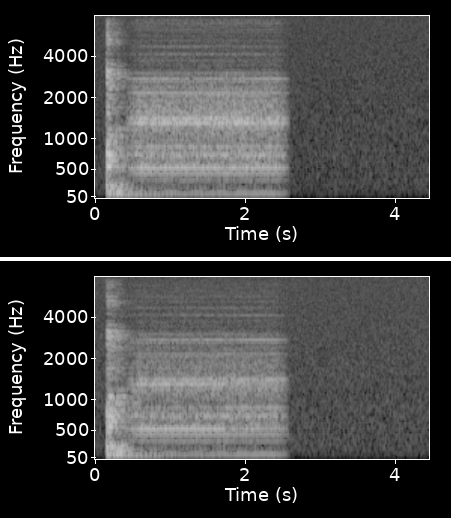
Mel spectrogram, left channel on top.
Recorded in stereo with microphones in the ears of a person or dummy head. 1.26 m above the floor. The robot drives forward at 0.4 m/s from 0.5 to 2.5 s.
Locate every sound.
0.1 s a clunk: 50° left (ahead or behind), 1.0 m; by 0.9 s 45° left (ahead or behind), 1.1 m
